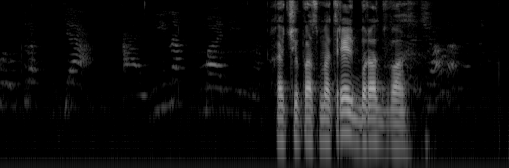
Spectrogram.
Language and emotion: Russian, neutral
